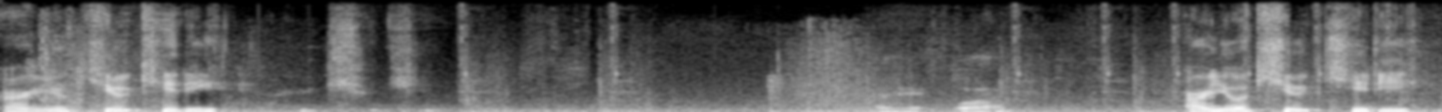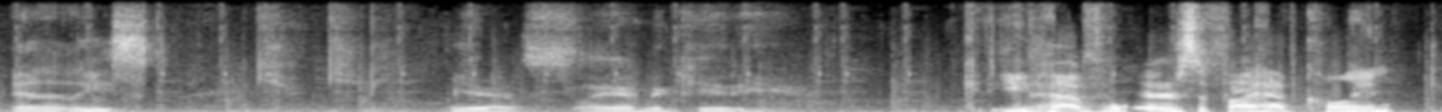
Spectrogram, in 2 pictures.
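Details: Speaker with echolalia who quietly repeats to themselves what others say, here apparently echoing a phrase another speaker just said; echolalia.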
